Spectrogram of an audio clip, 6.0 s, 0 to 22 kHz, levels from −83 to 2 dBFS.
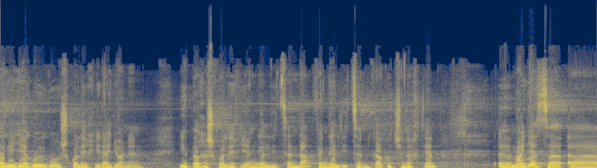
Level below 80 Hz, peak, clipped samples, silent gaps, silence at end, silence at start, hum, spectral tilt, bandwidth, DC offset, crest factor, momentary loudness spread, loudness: -42 dBFS; 0 dBFS; under 0.1%; none; 0 s; 0 s; none; -4.5 dB/octave; 16 kHz; under 0.1%; 10 dB; 10 LU; -9 LUFS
